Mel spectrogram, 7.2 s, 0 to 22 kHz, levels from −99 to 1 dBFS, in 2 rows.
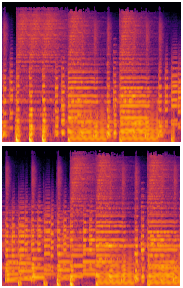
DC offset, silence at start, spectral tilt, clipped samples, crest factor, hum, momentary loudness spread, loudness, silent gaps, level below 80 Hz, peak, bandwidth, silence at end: under 0.1%; 0 s; -4.5 dB/octave; under 0.1%; 16 dB; none; 4 LU; -17 LUFS; none; -26 dBFS; 0 dBFS; 19 kHz; 0 s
